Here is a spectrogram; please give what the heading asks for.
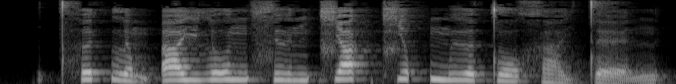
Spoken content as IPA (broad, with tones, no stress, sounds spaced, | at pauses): t̪ʰ ə˦˥ t̚ l ə̰˧˨ m ʔ a˧ j l o˧ n s ɨ˧ n t͡ɕ a˦˥ k̚ t͡ɕ ə˦˥ p̚ m ɨ˧ ə̯ t̪ o˧ x a̤˨˩ j t̪ ɛ˧˩˨ n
